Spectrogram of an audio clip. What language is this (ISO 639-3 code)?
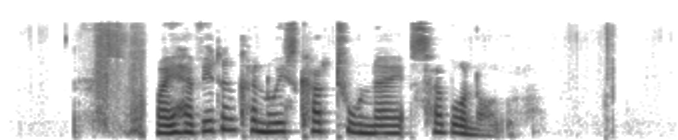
cym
